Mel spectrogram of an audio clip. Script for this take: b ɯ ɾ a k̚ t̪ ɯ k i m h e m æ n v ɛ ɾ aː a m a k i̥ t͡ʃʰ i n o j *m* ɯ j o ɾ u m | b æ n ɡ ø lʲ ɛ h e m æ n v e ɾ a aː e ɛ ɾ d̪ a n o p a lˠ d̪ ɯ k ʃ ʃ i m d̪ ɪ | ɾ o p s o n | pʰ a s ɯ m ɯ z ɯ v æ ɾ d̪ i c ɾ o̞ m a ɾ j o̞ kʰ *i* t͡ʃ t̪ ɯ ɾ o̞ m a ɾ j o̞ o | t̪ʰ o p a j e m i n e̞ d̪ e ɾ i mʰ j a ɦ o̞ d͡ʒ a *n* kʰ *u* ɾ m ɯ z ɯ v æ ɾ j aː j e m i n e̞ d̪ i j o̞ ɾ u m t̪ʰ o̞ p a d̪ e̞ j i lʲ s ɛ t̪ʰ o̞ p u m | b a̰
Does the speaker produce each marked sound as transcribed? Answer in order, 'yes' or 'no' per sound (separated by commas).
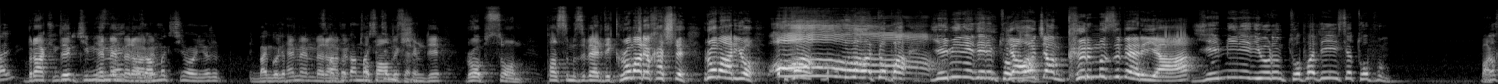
no, no, no, no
